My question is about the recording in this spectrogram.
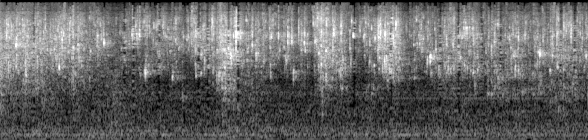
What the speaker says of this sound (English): take our brine and pour that right over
